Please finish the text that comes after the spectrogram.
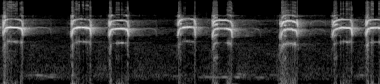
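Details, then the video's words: Bar-winged prinia lure recording used to attract birds: sharp, arched chirps, each a quick rise and fall, given in doubled pairs with short pauses between, about eight notes over four seconds, on a quiet background. "suara pikat ciblek"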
